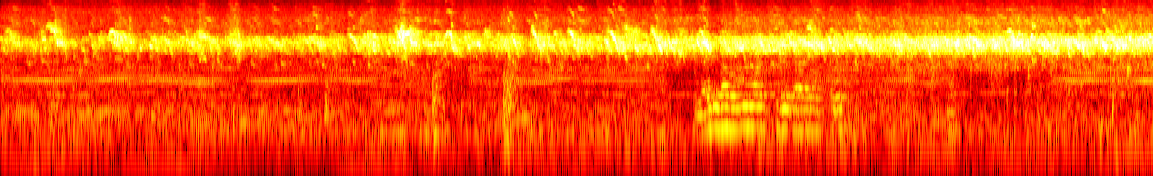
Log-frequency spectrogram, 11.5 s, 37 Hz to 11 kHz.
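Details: Broiler chickens on a poultry farm on day 9 of the batch, a flock giving a dense, continuous chorus of high, thin peeps with short rising chirps; a brief low voice is heard midway.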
